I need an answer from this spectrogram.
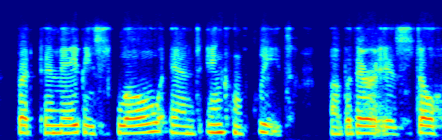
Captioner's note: speaking chinese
